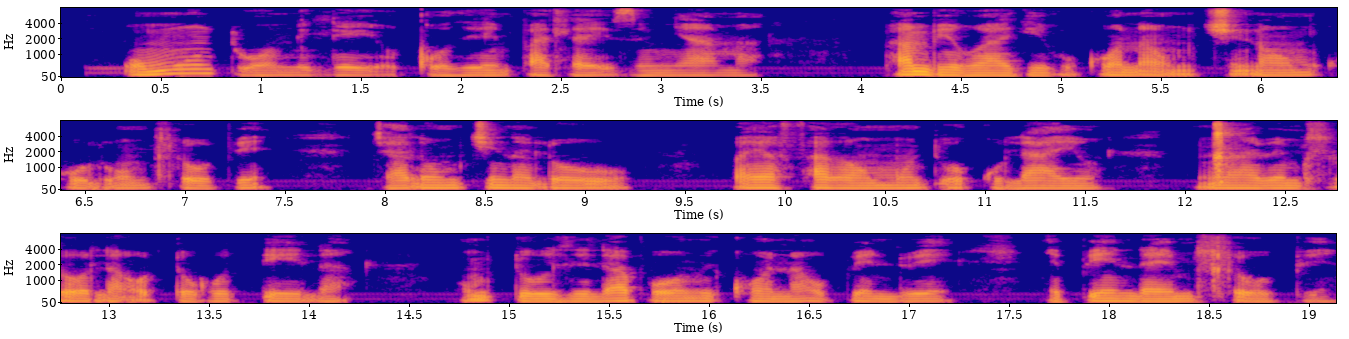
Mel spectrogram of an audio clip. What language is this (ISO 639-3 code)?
nde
